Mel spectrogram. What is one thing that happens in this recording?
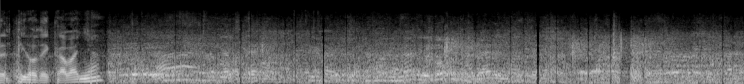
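A crowd of men and women chatters.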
